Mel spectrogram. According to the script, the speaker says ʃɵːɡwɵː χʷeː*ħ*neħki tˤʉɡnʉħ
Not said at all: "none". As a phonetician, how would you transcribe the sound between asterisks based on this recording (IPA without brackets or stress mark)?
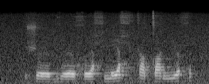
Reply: ħ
